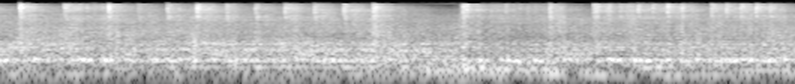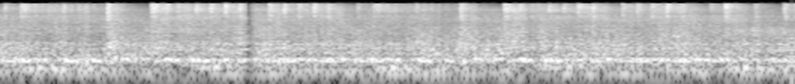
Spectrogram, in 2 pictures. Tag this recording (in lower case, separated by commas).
tap, music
